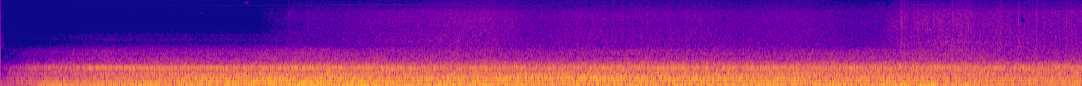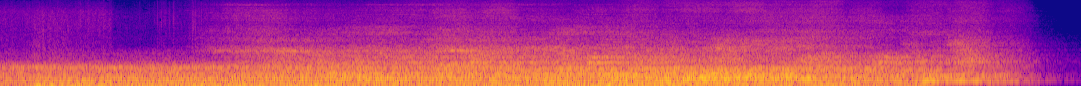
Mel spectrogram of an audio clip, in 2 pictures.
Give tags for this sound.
competition; contest; effects-processing

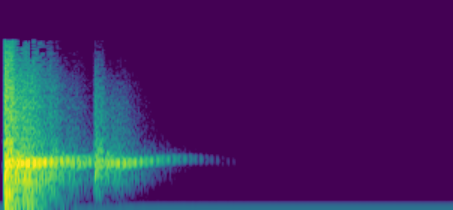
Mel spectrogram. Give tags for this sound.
Gameaudio; SFX; sound-desing; FX; indiegame; Sounds; effects

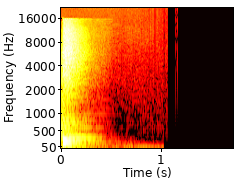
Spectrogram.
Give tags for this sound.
drum; god; realistic; snare; tune; high; fat

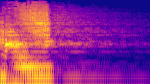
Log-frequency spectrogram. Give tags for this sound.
Sound; Synth; synthetic

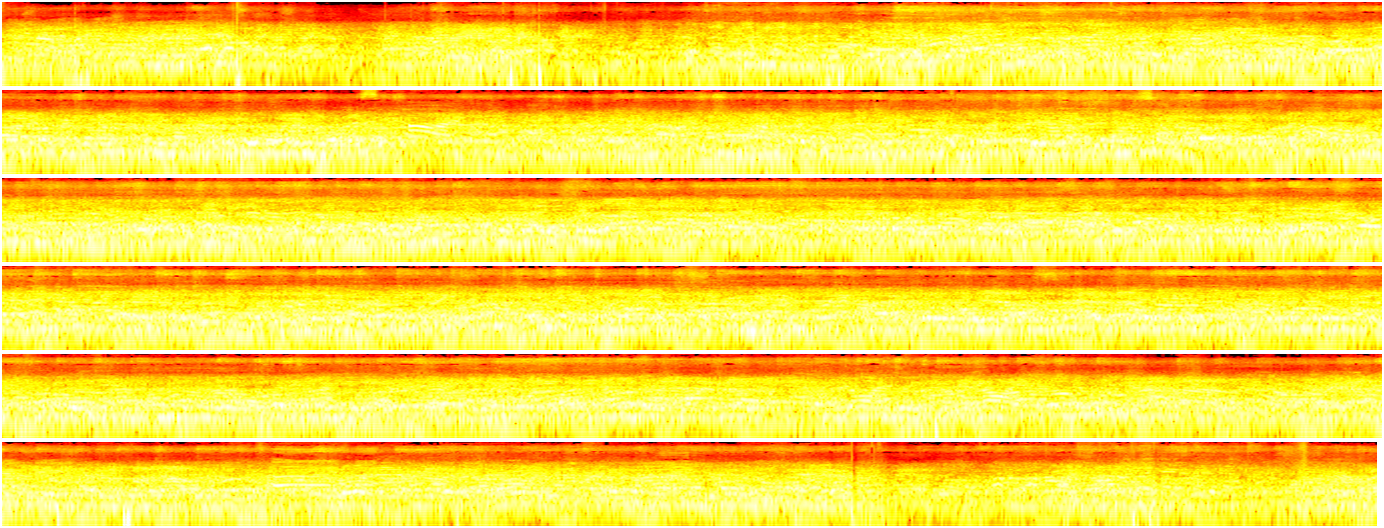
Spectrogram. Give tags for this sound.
background; busy; crowd; human

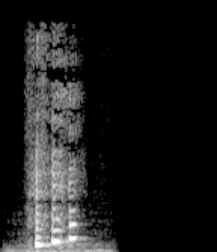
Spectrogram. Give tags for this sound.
Woman; Foley

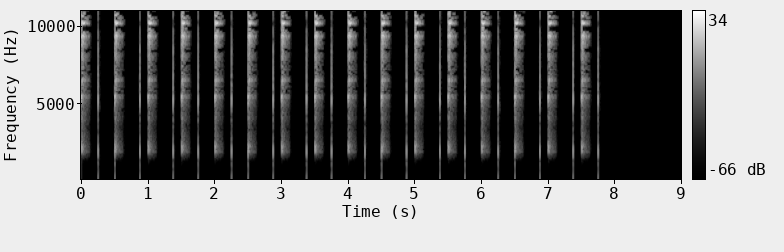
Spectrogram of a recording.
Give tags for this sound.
clap; interesante; sonido

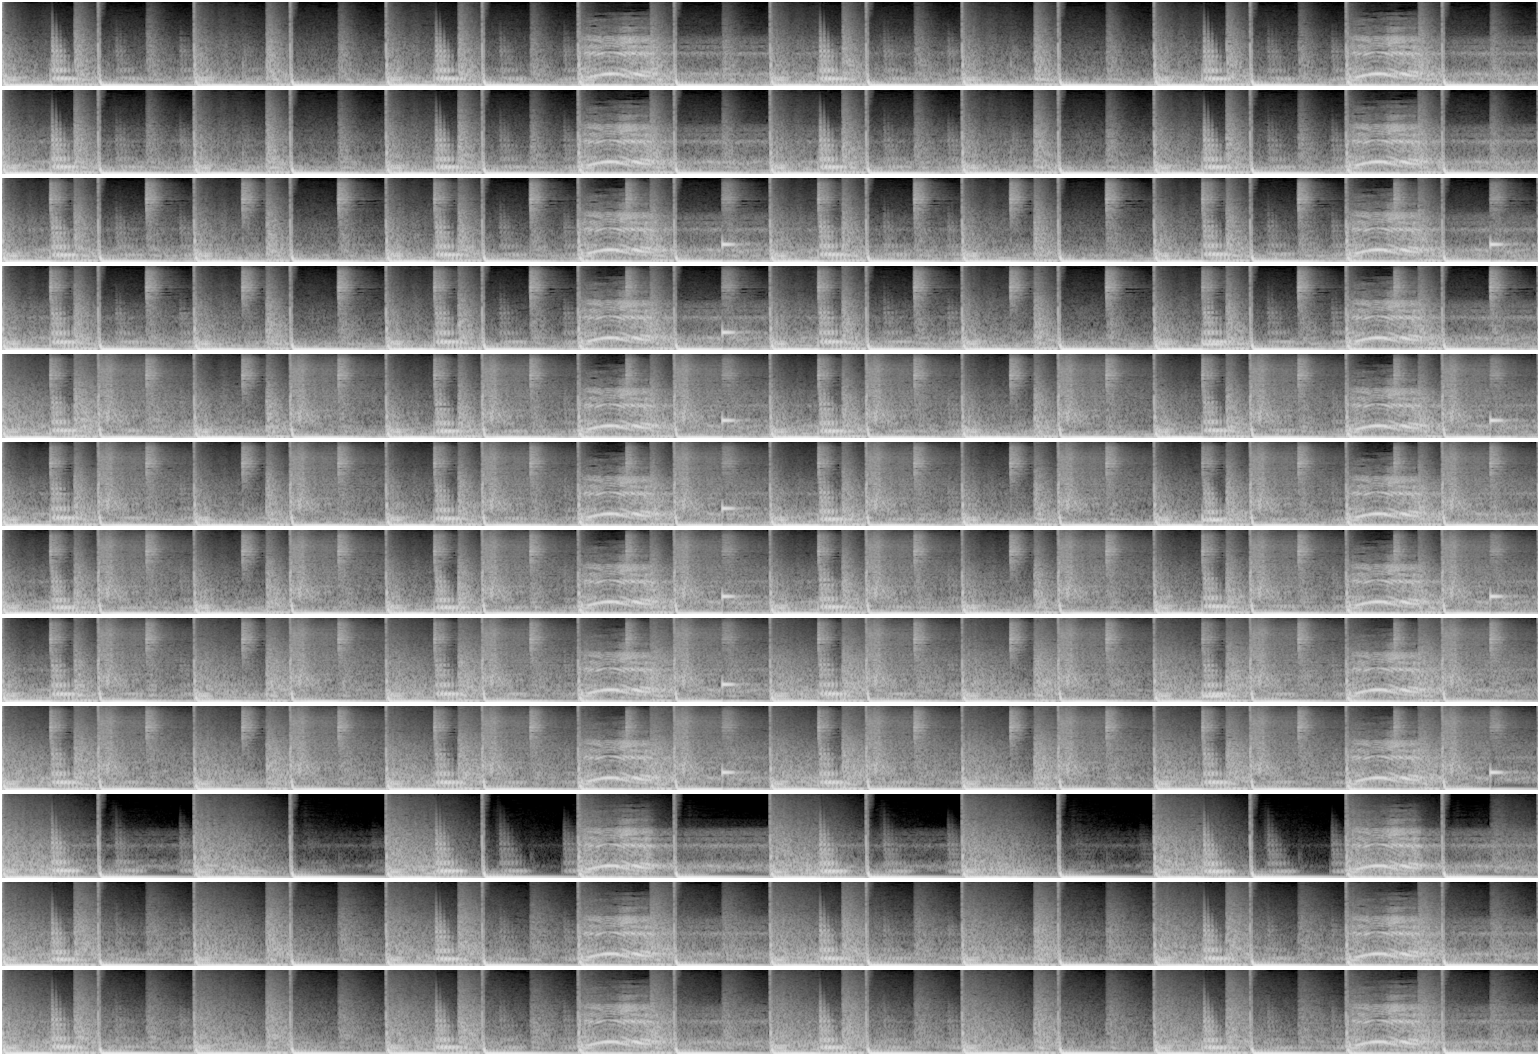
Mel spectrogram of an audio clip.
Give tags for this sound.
bounce; club; dance; EDM; loop; original; pan; sound; techno

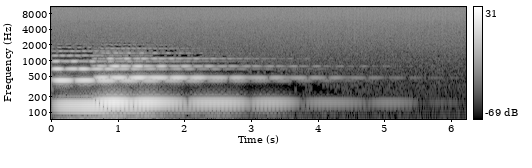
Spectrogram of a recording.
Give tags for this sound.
old; pad

